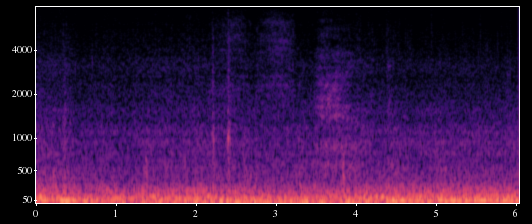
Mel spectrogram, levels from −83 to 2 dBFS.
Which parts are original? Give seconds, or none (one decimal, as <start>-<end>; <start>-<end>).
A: 0.0-1.0; 4.4-6.0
